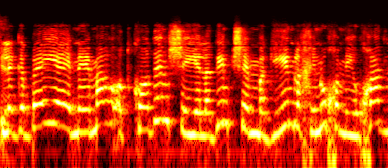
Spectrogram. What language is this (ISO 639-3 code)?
heb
